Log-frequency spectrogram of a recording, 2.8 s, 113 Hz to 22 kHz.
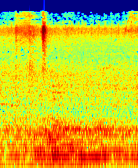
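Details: Kawasaki Barako 175 single-cylinder motorcycle after the camshaft bearing was replaced to cure a noisy cylinder head: smooth, steady low idle hum, no top-end ticking; the noise is gone.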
